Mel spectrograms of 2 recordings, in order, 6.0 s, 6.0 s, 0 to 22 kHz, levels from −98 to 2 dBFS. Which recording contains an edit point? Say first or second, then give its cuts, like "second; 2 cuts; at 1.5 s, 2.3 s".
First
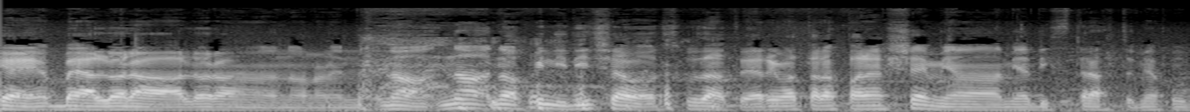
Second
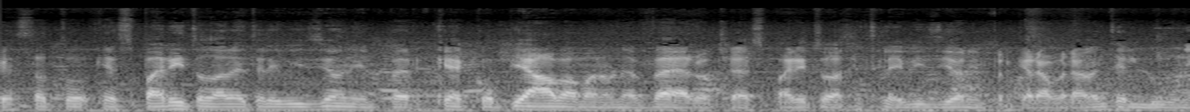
first; 1 cut; at 2.4 s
